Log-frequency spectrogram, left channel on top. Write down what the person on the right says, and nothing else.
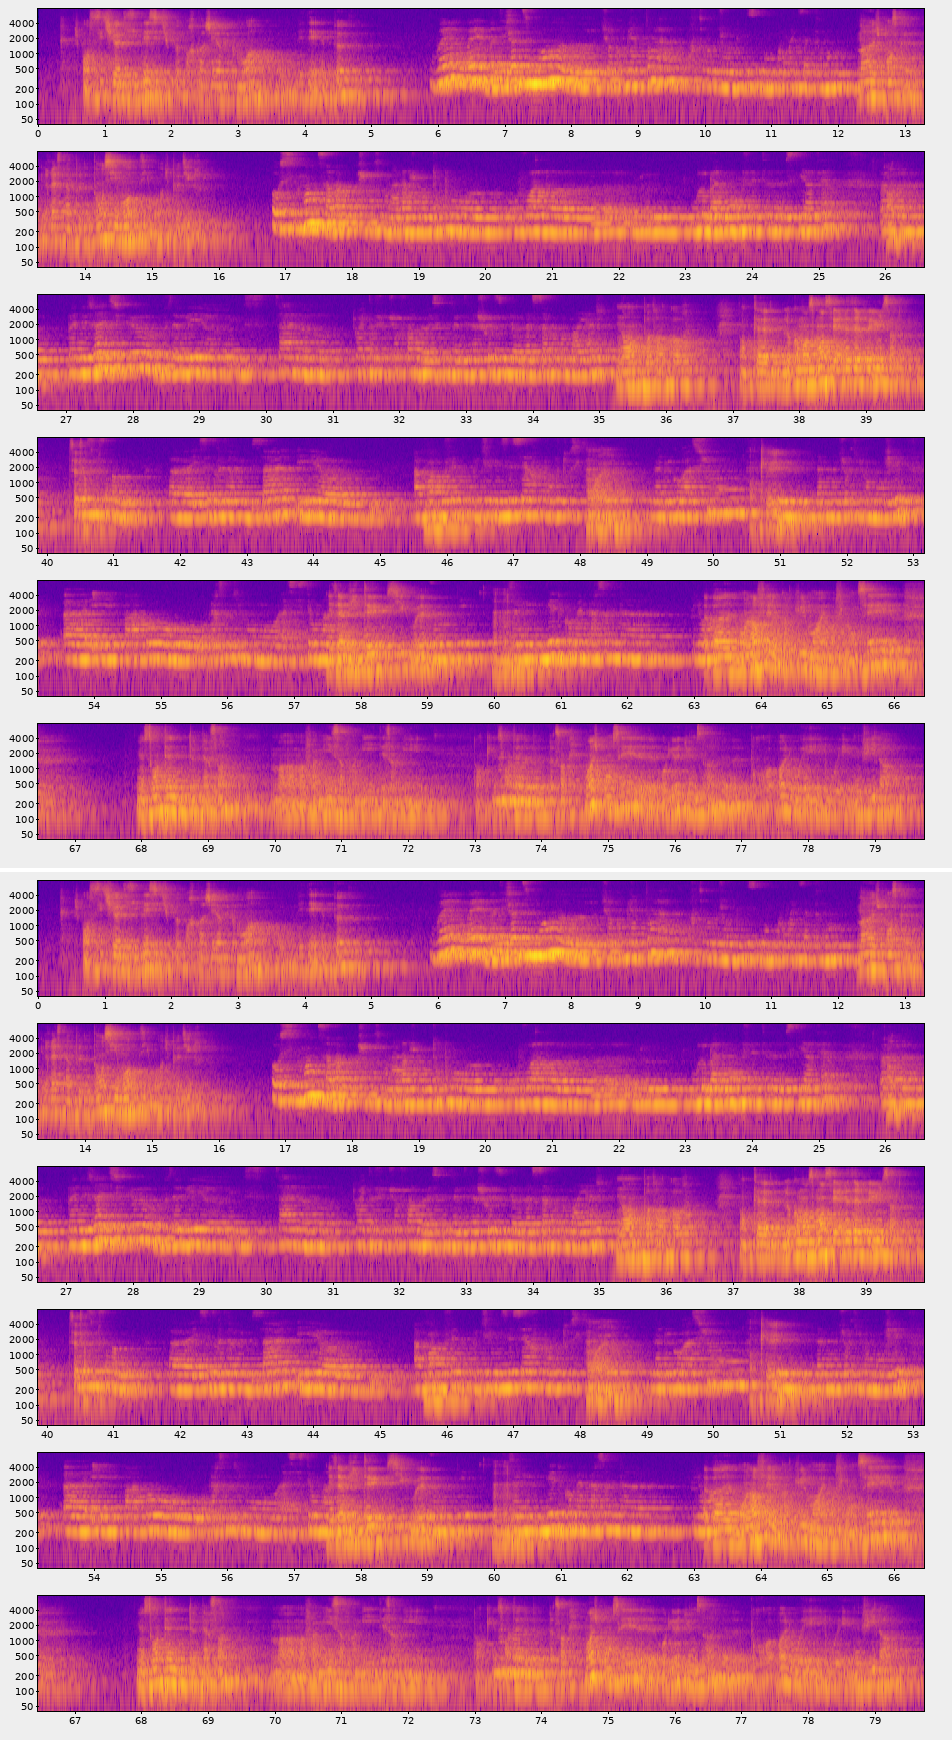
je pense si tu as des idées, si tu peux partager avec moi ou m'aider un peu.
Bah, je pense qu'il reste un peu de temps, six mois, six mois, je peux dire.
D'accord?
Non, pas encore. Donc, euh,
le commencement, c'est réserver une salle, c'est
ça.
Mm.
Ouais,
ok.
Les invités aussi, ouais.
Mhm.
Euh, ben, on a fait le calcul, moi et ma fiancée, euh, euh, une centaine de personnes. Ma, ma famille, sa famille, des amis, donc
une centaine de
pe- personnes. Moi, je pensais, euh, au lieu d'une salle, euh, pourquoi pas louer, louer une villa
